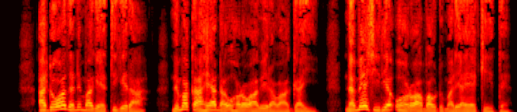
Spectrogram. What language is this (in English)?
Kikuyu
